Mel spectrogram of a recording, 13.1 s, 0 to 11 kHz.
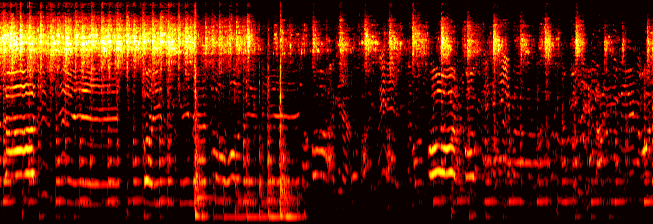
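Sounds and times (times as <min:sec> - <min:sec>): person singing: 0:00.0 - 0:06.7, 0:07.5 - 0:13.0
shaker-like rattle: 0:00.0 - 0:13.0.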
